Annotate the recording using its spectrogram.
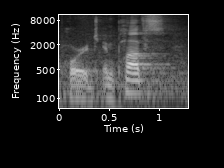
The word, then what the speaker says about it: Porridge and Puffs: We are at Porridge and Puffs, emphasis on the and, uh, right? – Yes.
